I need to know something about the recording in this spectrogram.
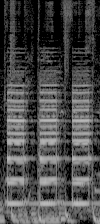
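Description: Fire alarm sounding: three buzzing beeps, each about half a second long, in a steady rhythm.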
